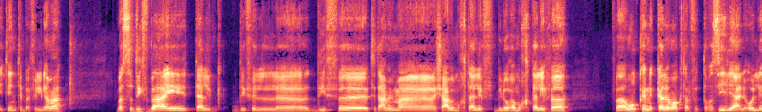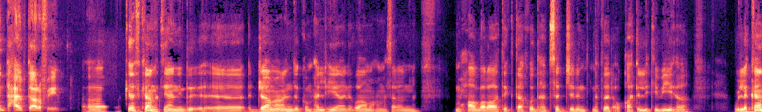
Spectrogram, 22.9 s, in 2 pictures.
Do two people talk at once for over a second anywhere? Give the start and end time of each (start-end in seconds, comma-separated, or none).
none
